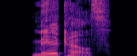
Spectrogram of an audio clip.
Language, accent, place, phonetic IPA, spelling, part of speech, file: German, Germany, Berlin, [ˈmɛlkɐs], Melkers, noun, De-Melkers.ogg
- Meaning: genitive of Melker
